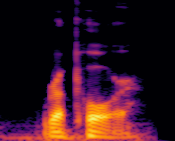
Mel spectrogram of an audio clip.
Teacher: And technically, the T is silent, so it's pronounced raor with the stress on the second syllable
